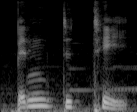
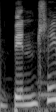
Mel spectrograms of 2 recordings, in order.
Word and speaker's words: Binti: Am I speaking to Binduti? Is that right? You are speaking to Binti, but just don't forget that this D is silent. That's right. It's Binti silent D.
